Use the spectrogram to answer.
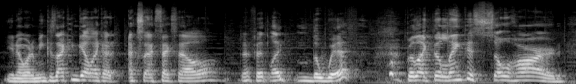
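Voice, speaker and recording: A young adult podcast co-host telling stories in casual, comedic chat, animated, sassy and full of slang. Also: medium pitch, a little fast, faint music behind.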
